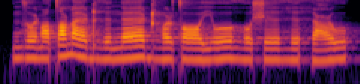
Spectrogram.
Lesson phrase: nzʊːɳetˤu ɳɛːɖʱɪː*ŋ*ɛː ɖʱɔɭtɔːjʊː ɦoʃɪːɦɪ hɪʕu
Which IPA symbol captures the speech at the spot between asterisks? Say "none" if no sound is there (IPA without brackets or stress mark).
ŋ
